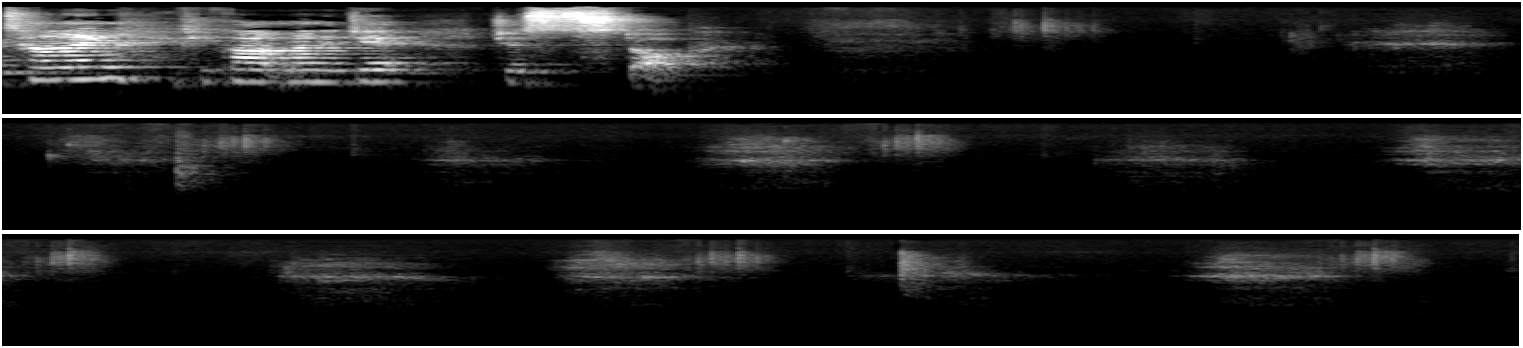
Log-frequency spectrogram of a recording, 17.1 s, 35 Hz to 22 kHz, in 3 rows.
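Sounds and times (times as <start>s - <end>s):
person breathing rhythmically: 4.8s - 16.8s.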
